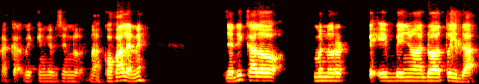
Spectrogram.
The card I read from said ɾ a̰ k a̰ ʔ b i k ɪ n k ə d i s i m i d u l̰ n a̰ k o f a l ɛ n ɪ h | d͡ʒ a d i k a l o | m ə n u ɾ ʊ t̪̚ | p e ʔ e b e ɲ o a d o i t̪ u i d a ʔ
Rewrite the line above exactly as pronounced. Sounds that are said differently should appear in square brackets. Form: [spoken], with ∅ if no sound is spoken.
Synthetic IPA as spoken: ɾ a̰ k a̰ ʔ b i k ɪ n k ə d i s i [n] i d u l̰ n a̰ k o f a l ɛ n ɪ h | d͡ʒ a d i k a l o | m ə n u ɾ ʊ t̪̚ | p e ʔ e b e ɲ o a d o [a] t̪ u i d a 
